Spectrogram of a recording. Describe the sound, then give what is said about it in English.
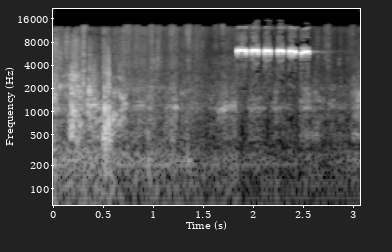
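A springer spaniel detection dog, brought to a Rio Tinto mine to locate yellow crazy ants, gives a couple of short barks and whimpers at the start. A rapid run of six high, piercing beeps follows, then quiet. “brought Jet, the Springer Spaniel, up here to help us locate some yellow crazy ants”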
